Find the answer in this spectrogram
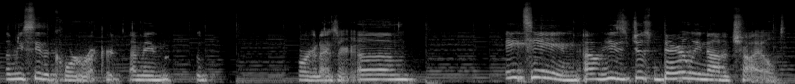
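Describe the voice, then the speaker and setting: A woman's voice: a little high, measured pace, darkish tone, faint music behind. A woman streaming a game live, joking casually and reading its lines aloud in a plain voice.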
